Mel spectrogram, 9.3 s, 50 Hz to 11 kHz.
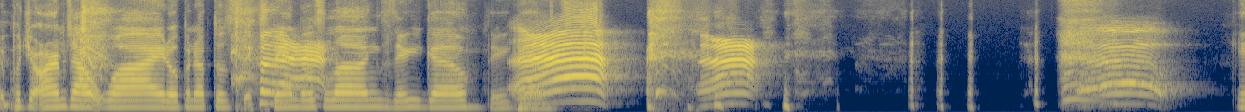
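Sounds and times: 
speech: 0.0 - 4.4, 5.2 - 6.1
person coughing raspily from ash in the throat: 0.6 - 0.9, 1.7 - 2.4.

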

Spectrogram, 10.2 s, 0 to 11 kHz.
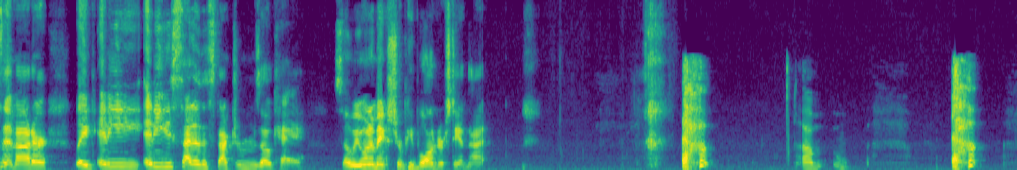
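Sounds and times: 
speech: 0.0 - 5.4, 8.0 - 8.6
person coughing: 6.5 - 7.2.

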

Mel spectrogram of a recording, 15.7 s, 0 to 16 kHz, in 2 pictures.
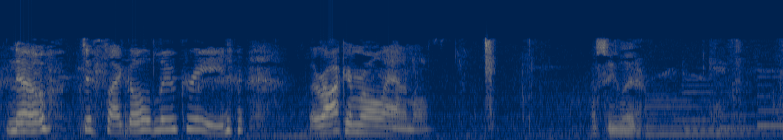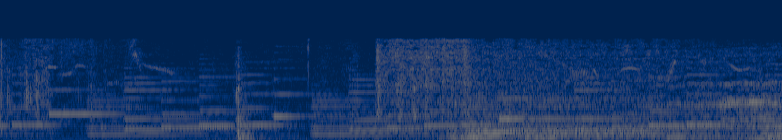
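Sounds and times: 
speech: 0.0 - 5.0, 5.9 - 6.7
music: 6.4 - 15.6
car engine starting and running while driven onto a campus: 11.6 - 15.6.

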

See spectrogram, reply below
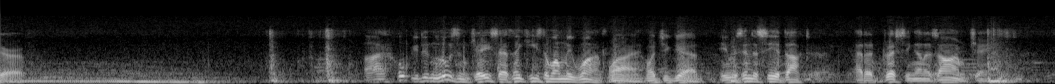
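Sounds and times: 
car engine humming as car pulls away from the curb: 0.0 - 8.0
speech: 3.6 - 10.5.

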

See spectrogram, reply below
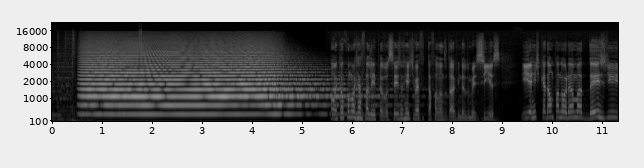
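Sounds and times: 
loud steady horn blast: 0.5 - 7.5
speech: 5.8 - 11.3.

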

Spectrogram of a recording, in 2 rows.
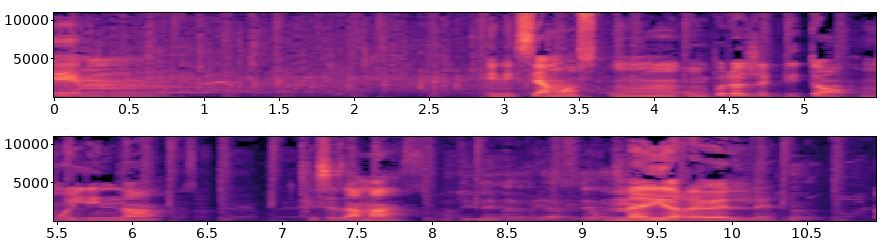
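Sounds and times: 
speech: 0.0 - 0.4, 2.9 - 6.3, 7.2 - 10.9
scattered applause: 0.0 - 3.7.

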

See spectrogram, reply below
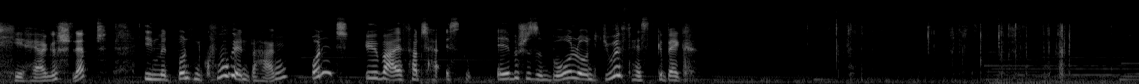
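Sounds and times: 
speech: 0.1 - 7.1
piece of paper crinkling and rustling: 8.0 - 11.3.

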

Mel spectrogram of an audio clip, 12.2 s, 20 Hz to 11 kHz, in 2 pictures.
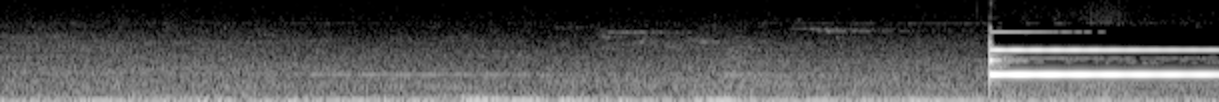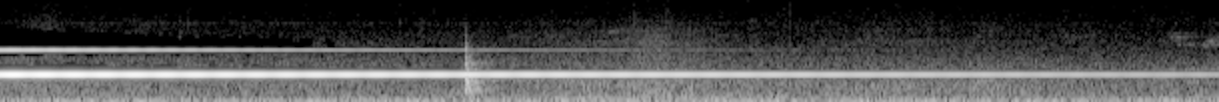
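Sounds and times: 
resonant bell ringing in a quiet room: 5.0 - 12.1.

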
